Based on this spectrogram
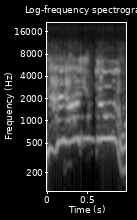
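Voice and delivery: high, bright social butterfly hello; bubbly greeting. Shown as a demonstration. Demonstrating to listeners how to work a room, high excited greeting. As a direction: greet the room like you're on fire. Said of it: "just be".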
